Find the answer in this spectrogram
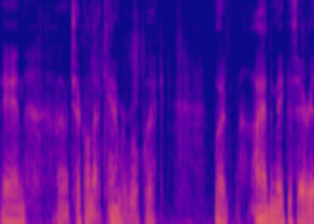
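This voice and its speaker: A man speaks quietly in a very deep, low voice with a dark, mellow tone and vocal fry. His pitch varies in an ordinary way. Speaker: business owner and hobby rancher vlogger. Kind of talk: casual vlog narration. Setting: outdoors. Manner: hushed, quiet.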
